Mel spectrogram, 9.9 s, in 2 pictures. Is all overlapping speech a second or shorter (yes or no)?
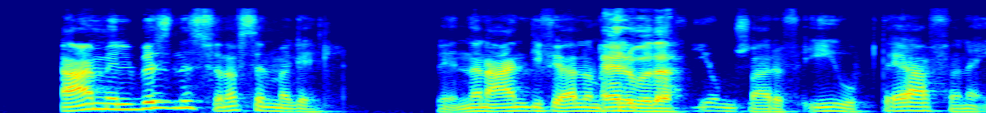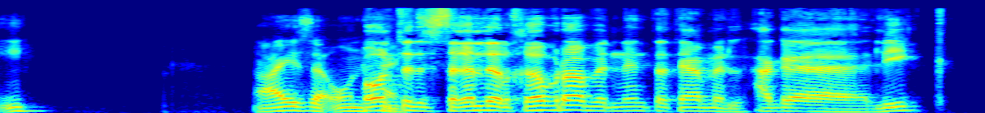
yes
